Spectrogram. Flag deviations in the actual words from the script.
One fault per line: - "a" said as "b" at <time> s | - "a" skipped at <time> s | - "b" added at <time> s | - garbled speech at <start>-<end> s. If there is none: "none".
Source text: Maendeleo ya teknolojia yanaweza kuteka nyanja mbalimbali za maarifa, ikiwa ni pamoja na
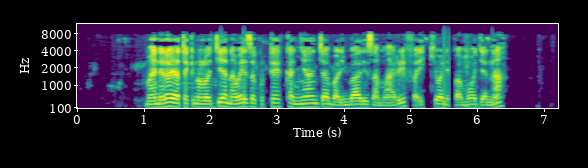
none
